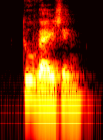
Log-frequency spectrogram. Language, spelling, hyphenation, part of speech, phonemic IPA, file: Dutch, toewijzing, toe‧wij‧zing, noun, /ˈtuwɛizɪŋ/, Nl-toewijzing.ogg
- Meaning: ascription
